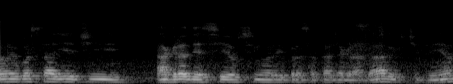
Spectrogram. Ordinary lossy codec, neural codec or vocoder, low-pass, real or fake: none; none; 7.2 kHz; real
